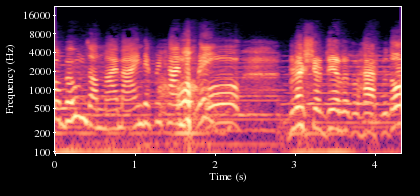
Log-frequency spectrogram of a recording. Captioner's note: laughing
